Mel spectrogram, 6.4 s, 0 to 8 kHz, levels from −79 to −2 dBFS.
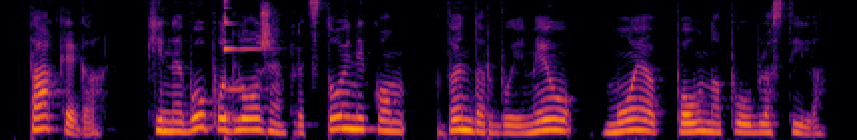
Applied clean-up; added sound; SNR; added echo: classical method spectral subtraction.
